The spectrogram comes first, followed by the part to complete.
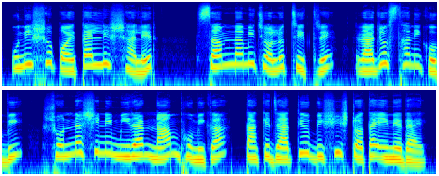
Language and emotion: Bengali, neutral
